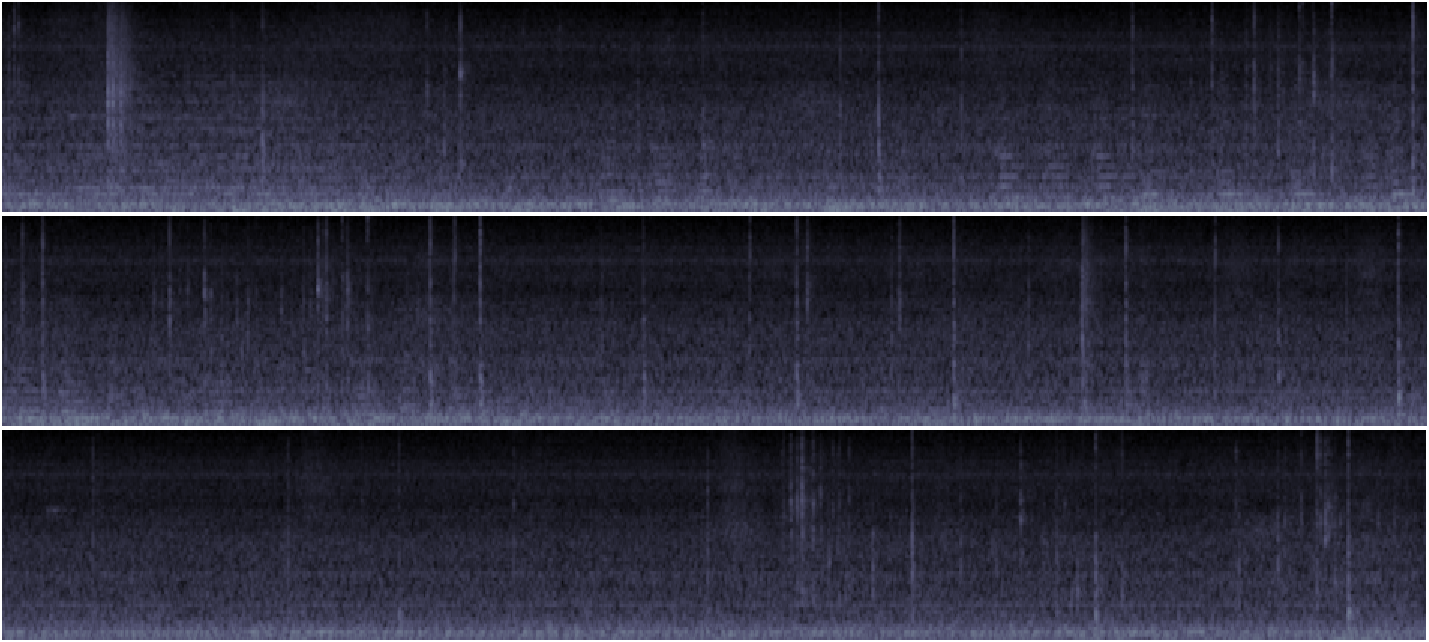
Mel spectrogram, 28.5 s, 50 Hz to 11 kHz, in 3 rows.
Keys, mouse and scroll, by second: 1.6 KP_3, 3.1 click, 4.8 click, 6.0 click, 7.7 click, 8.8 f, 9.9 click, 11.8 f, 12.8 click, 13.9 click, 14.9 click, 16.0 click, 17.1 click, 18.1 click, 18.9 click, 20.0 click, 21.8 click, 23.0 click, 25.2 click, 26.4 middle click, 28.1 ctrl+middle click.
